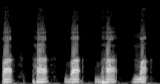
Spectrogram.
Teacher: और पै वर्ग आपका होठ से बोला जाता है।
